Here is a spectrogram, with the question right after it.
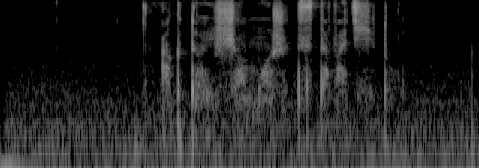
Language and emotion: Russian, neutral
